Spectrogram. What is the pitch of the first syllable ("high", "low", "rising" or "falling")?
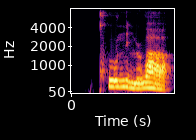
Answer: high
